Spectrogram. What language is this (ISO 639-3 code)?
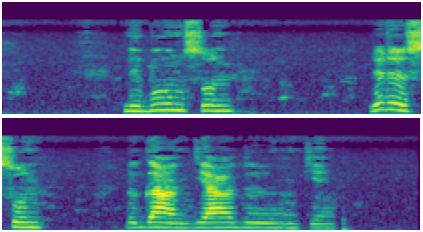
ksf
